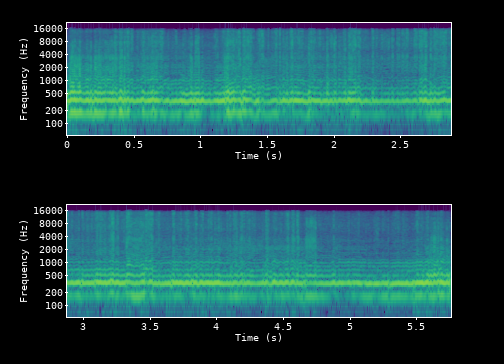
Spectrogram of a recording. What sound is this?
Bee flying loop
bee, sound-effect, loop, mono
